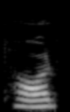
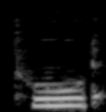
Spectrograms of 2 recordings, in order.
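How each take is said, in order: First: The vowel sounds like 'aw'. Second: The vowel sounds like 'oo'. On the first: The speaker calls it right. "इसको क्या पढ़ेंगे? थॉट, क्योंकि जी H हमारा silent रहता है" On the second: The speaker calls it wrong. "बहुत से लोग इसे क्या पढ़ते हैं? ... लेकिन वो गलत है"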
